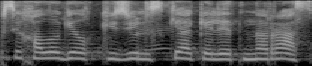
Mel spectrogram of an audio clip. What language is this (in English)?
Kazakh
